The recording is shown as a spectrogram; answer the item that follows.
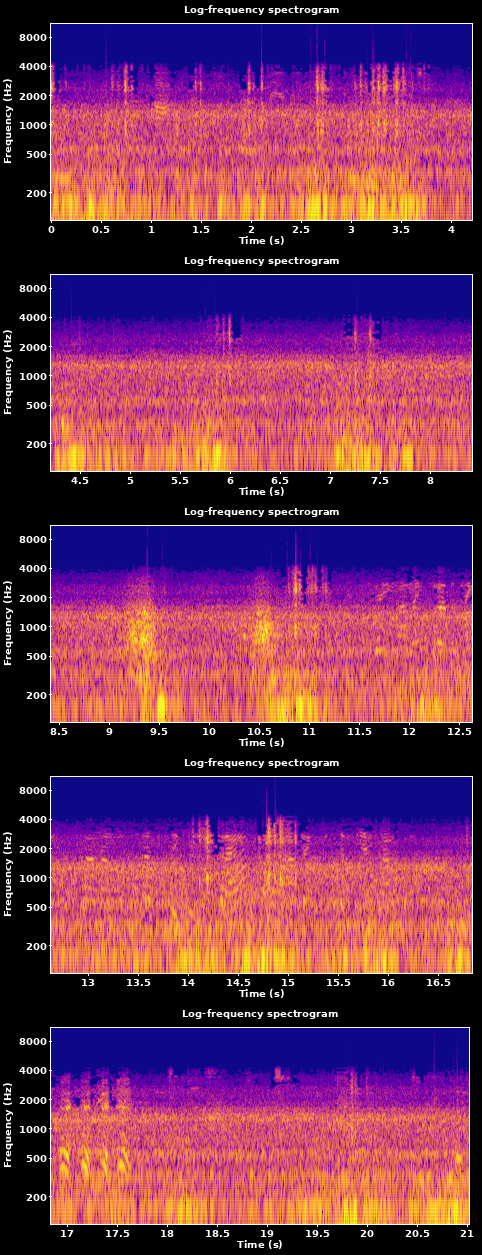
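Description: Steady road and engine noise inside a car cruising on a highway, heard through a dashcam's microphone. An oncoming vehicle passes about halfway through with a brief swell of sound.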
